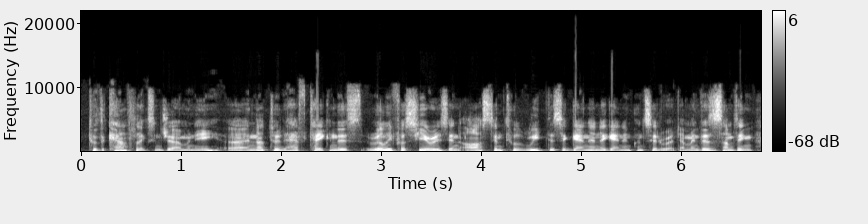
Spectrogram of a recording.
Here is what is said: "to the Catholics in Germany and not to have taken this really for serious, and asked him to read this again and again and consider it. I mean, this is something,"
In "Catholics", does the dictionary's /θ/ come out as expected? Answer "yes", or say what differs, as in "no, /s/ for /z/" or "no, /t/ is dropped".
yes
